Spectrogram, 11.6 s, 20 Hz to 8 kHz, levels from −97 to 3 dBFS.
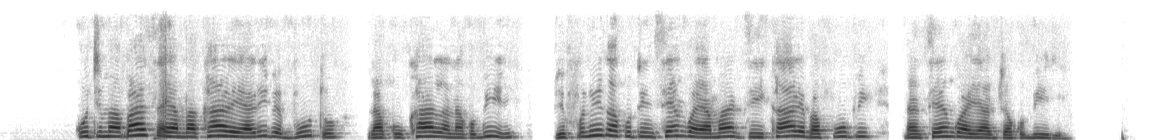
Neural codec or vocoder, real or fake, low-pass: codec, 16 kHz, 8 kbps, FunCodec, trained on Chinese and English, 25 frames a second; fake; 7.2 kHz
